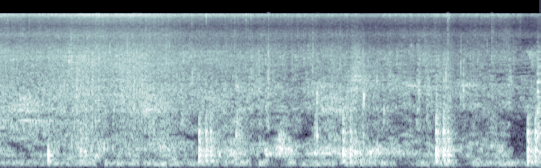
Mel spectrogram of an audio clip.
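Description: Thin tomato paste sizzling as it is poured into hot ghee and fried ground onion in a pot, with a wooden spoon stirring and scraping through it and a few short knocks of the spoon against the pot.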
